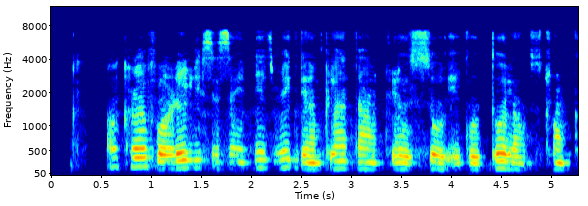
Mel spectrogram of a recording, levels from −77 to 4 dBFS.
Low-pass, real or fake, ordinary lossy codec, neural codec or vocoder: 7.2 kHz; fake; MP3, 96 kbps; codec, 16 kHz, 8 kbps, FreqCodec, smaller model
